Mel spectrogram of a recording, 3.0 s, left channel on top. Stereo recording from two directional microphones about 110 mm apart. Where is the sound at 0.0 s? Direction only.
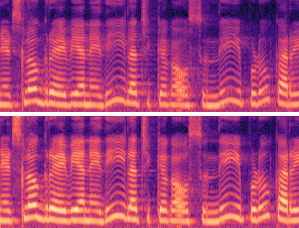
30° right (ahead or behind).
